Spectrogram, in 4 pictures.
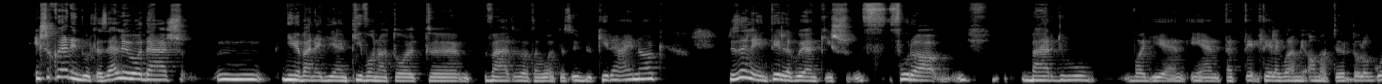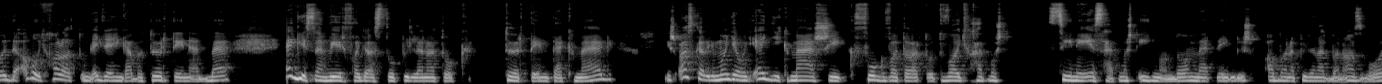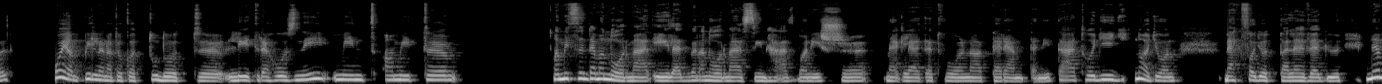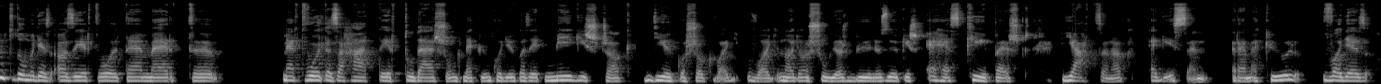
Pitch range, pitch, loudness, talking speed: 165-205 Hz, 180 Hz, -25 LUFS, 135 wpm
